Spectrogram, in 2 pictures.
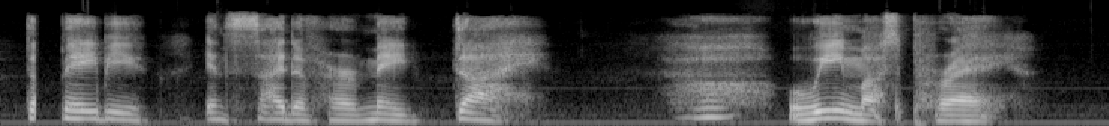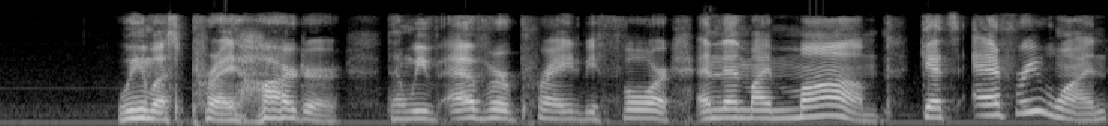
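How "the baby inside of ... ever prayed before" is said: put-on breathy, dramatic starlet voice. Retelling what mom said in a waiting room: imitating mom's dramatic Marilyn Monroe act. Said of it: "serious Marilyn Monroe performance".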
